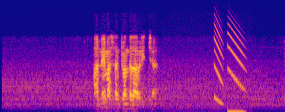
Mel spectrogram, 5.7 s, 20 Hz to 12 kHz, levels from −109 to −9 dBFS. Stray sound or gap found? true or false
true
